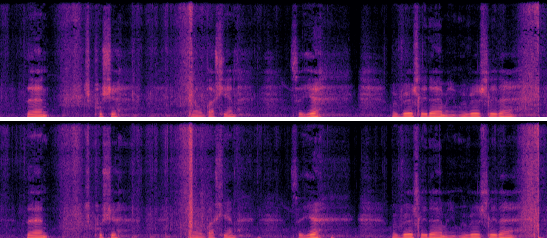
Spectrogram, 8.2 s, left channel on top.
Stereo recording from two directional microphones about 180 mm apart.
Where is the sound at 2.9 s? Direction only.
15° right (ahead or behind).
